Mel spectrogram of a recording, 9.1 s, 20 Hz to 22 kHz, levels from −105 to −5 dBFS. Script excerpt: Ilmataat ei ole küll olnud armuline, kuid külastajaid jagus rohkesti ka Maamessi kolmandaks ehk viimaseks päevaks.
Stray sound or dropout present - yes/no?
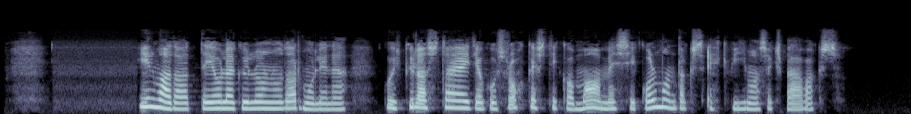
no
